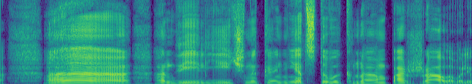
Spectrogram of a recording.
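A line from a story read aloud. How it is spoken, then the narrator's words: Singsong exclamation. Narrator (Russian): воскликнула нараспев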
